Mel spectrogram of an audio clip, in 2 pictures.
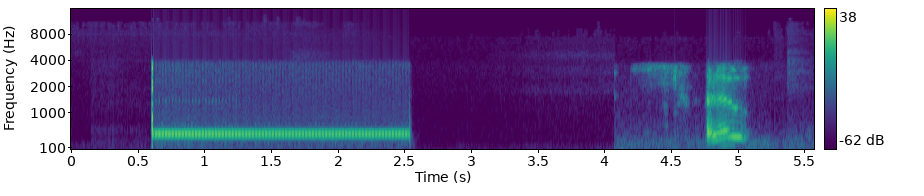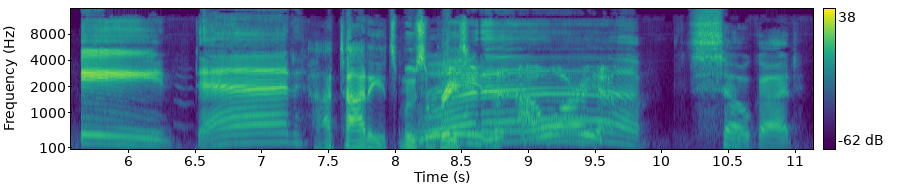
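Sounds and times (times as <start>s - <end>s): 
electronic ringback tone from an outgoing phone call: 0.6s - 2.6s
speech: 4.8s - 11.1s.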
